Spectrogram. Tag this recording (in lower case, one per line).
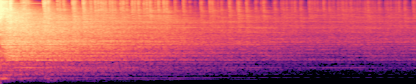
cymbal
hi-hat
percussion
musical instrument
music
